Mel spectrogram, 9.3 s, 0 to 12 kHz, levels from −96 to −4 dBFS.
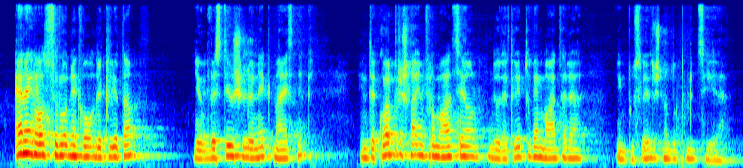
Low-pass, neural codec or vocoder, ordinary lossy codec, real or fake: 10.8 kHz; codec, 24 kHz, 3 kbps, HILCodec; none; fake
